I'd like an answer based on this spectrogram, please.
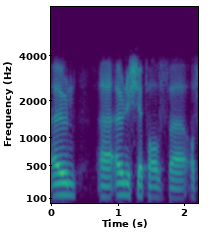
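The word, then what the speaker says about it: pwn: in in hacker jargon it's spelled p WN for own uh ownership of uh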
